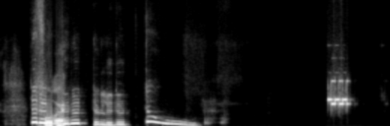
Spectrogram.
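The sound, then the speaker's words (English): A phone timer alarm sounds as one short, bright electronic beep after a stretch of people talking, with silence around it. “you hear that? Is that someone's phone? Well, but yeah, it's my phone. I just need something that you can hear, so you know that I'm not cheating.”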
